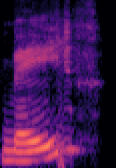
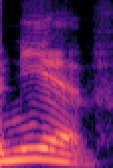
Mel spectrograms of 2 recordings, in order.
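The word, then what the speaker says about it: Niamh: That's why I said it can can be pronounced but Oh, so sort of more like mave. No, nev like that more.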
